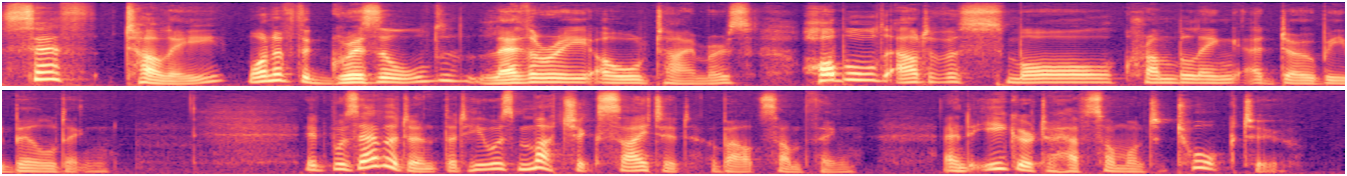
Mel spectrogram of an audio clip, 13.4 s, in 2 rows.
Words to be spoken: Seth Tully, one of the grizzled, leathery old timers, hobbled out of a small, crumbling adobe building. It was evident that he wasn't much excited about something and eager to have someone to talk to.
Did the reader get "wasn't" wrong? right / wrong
wrong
